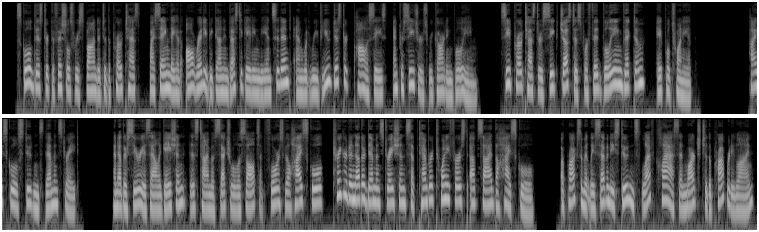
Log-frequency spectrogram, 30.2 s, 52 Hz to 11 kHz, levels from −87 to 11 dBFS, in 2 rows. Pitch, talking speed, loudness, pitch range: 160 Hz, 140 wpm, -25 LUFS, 145-190 Hz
